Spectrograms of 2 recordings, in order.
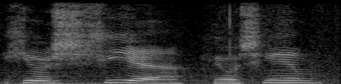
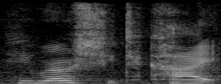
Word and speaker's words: Hiroshi Takai: who makes statements and if i'm saying his name right is hiroshiya yoshim i think it was um hiroshi takai hiroshi takai is correct yes i may have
